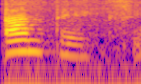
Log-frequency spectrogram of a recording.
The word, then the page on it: Anteeksi: Finnish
